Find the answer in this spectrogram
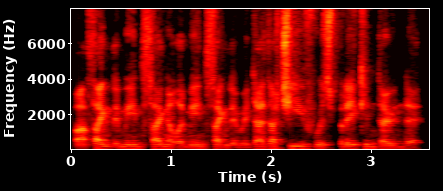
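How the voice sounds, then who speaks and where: A Scottish man in his fifties, a podcast guest talking casually with many fillers and pauses. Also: lowish voice, flat delivery. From Scotland. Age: 50s. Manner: hesitant, with frequent fillers. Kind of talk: casual interview.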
